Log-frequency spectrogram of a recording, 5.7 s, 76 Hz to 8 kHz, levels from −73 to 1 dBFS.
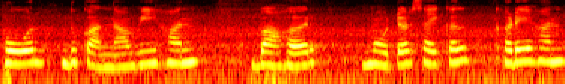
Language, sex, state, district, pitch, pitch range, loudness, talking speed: Punjabi, female, Punjab, Kapurthala, 245 Hz, 230-260 Hz, -17 LUFS, 85 wpm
